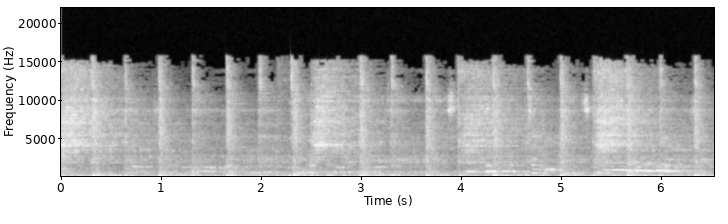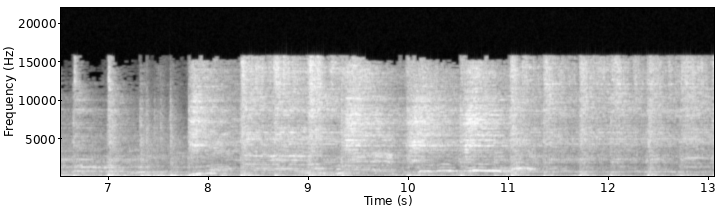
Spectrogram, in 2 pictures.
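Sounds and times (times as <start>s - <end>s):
person singing: 0.0s - 11.6s
rock band playing: 0.0s - 13.0s.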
